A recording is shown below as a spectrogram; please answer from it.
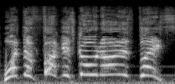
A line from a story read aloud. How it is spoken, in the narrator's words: Chris now yelled in frustration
